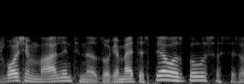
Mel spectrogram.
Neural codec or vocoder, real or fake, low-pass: codec, 16 kHz, about 1 kbps, DyCAST, with the encoder's durations; fake; 3.6 kHz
